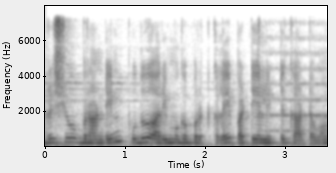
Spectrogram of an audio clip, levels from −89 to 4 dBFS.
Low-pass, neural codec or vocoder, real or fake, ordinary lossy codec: 7.2 kHz; none; real; none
